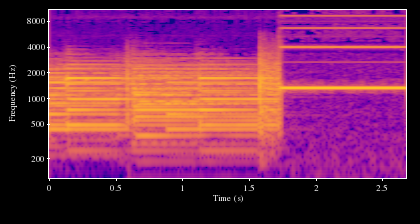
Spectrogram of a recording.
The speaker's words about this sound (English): I don't want to miss whatever you have to say, so please do your thing when you hear that beep.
